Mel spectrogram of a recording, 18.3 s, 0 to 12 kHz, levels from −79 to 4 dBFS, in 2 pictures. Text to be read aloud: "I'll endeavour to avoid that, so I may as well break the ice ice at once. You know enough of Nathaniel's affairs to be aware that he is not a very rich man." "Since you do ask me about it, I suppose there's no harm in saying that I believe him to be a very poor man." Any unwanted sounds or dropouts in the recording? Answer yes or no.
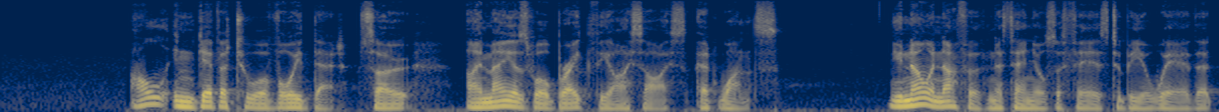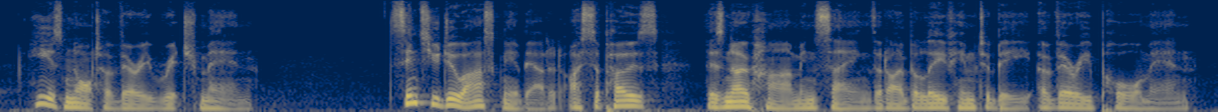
no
